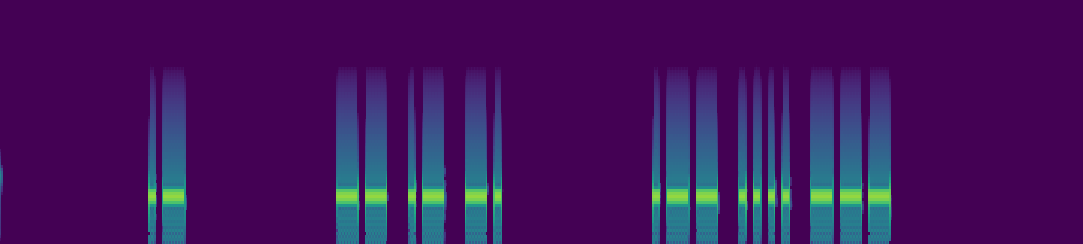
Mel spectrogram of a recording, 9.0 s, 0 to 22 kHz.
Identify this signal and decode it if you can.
Morse code, heard as a keyed tone, about 21 wpm, 700 Hz. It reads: A MAN WHO
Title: 3x Word-Spacing - Sets of 3 Words - 20wpm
